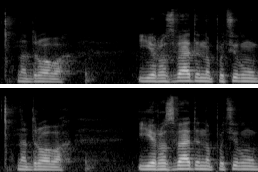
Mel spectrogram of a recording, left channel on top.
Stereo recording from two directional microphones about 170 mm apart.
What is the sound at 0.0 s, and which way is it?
Speech, 45° right (ahead or behind).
